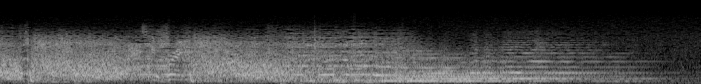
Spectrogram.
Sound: gunfire

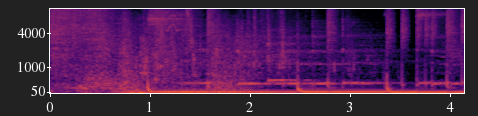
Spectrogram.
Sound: slamming

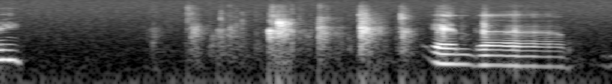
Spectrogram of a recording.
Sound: audience applauding

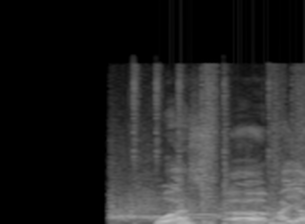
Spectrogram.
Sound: cheers and applause

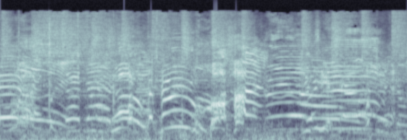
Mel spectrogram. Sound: shouting

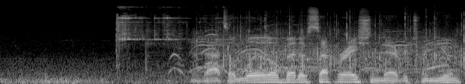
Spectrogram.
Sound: cheering

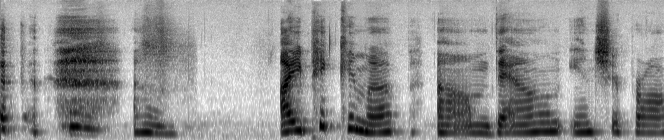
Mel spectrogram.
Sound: laughing

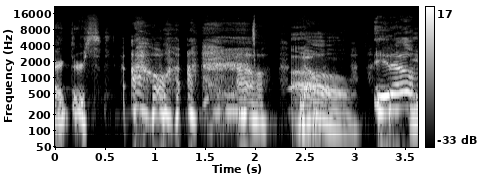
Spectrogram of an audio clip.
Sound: laughing

